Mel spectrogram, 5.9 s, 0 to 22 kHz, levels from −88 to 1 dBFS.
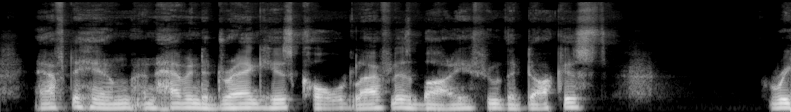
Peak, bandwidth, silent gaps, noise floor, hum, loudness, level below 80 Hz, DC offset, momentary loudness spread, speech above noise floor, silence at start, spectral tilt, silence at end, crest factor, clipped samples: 0 dBFS; over 20 kHz; none; -80 dBFS; none; -18 LUFS; -46 dBFS; under 0.1%; 6 LU; 63 dB; 0.25 s; -7.5 dB/octave; 0 s; 18 dB; under 0.1%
